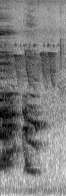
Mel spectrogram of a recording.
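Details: Rooster crow, loud and raucous from the start, breaking into a second drawn-out phrase that fades gradually toward the end.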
